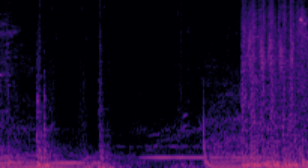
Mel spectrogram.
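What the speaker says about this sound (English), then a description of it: "Oh, it's a chain gun." Chaingun fire in the DOOM video game, short bursts of rapid shots with thuds between, fairly faint and without speech.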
